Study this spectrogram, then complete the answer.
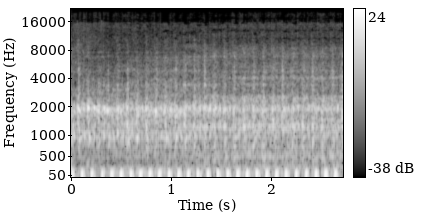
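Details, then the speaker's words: Four-wheeler at idle: steady, even chugging with a faint whine; it is said to idle at 1100 rpm but sounds slower; it shifts fine, and the owner suspects a broken part but is unsure. "sound like it's idling that fast to me but it said they're idling at 1100 rpm sounds like it's slower than that"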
